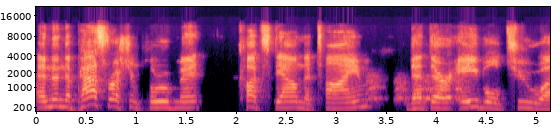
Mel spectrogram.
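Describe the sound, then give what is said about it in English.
A man's own dogs bark outside while he keeps talking over them, their barks mixed under his voice and not very prominent. “So they're they're they're messing things up by barking out there.”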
